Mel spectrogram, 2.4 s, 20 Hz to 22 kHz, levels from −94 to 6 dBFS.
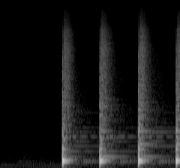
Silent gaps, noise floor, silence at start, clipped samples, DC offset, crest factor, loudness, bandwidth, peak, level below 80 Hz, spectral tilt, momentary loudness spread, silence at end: none; -82 dBFS; 0.8 s; under 0.1%; under 0.1%; 22 dB; -31 LUFS; 11.5 kHz; -10 dBFS; -70 dBFS; -7 dB/octave; 18 LU; 0 s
